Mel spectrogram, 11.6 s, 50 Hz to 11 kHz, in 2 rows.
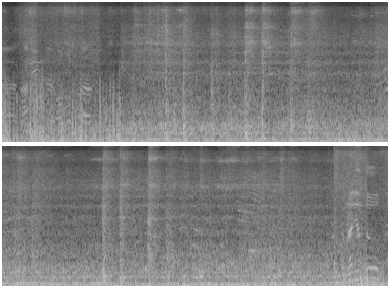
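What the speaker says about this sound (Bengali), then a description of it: "আমরা কিন্তু ফারাক্কা ব্রিজের উপর দিয়ে এখন কিন্তু ট্রেন চলে যাচ্ছে" The 13466 Intercity Express crossing the Farakka bridge makes a loud, continuous rumble with rhythmic clickety-clack of wheels on rails throughout, and voices are faintly audible beneath the din.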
